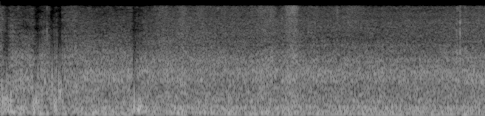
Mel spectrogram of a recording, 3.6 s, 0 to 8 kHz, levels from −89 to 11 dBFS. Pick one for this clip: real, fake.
fake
